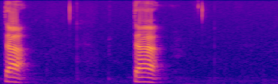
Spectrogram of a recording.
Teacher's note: اسی طرح اگلا لیٹر جو ہے وہ تا ہے، تو تا کو ادا کرتے وقت زبان کا کونا اور اوپر زبان کی نوک کو اوپر والے دانتوں کی بیک سائڈ پہ لگائیں گے تو وہاں سے تا ادا ہوگی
